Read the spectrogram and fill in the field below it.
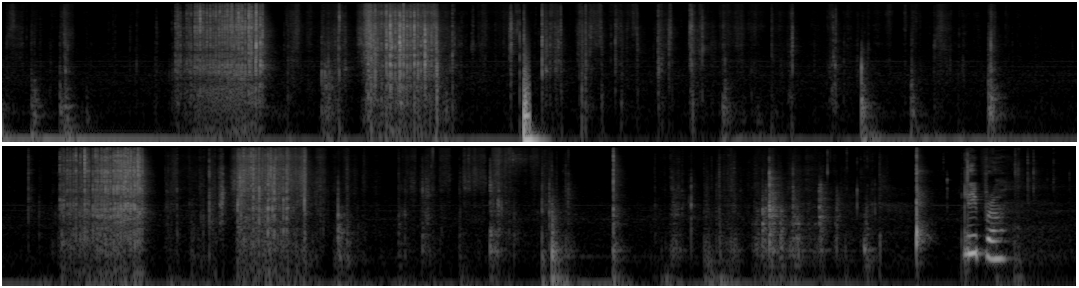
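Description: Two or three bursts of cards being riffled and shuffled, each lasting about a second, with a low steady hum and occasional quiet speech in between.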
